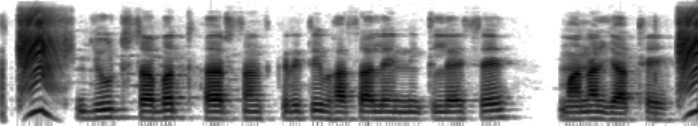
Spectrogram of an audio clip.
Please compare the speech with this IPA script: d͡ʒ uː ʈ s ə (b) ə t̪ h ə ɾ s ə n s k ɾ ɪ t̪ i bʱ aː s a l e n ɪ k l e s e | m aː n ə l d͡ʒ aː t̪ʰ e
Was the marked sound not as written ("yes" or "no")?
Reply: no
